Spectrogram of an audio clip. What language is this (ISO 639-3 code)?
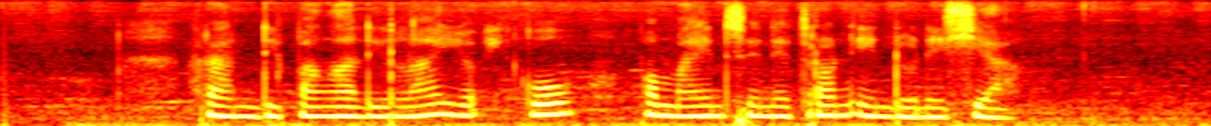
jav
